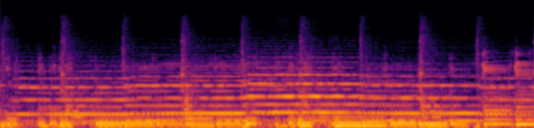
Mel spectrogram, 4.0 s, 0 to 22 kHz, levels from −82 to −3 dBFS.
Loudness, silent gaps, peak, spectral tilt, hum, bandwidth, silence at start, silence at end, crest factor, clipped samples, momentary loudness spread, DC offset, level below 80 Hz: -19 LUFS; none; -6 dBFS; -9 dB/octave; none; 7.2 kHz; 0 s; 0 s; 12 dB; under 0.1%; 3 LU; under 0.1%; -26 dBFS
